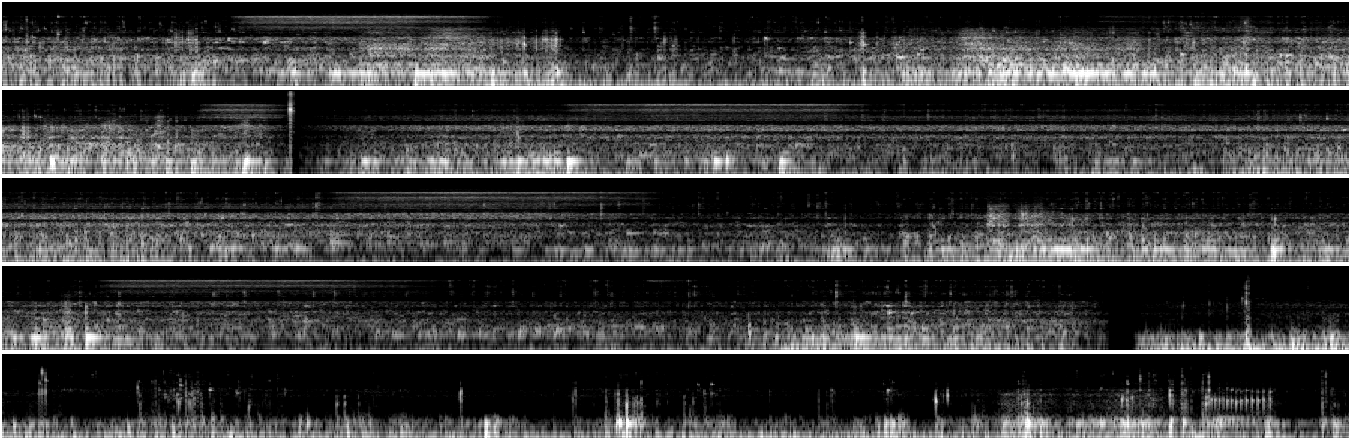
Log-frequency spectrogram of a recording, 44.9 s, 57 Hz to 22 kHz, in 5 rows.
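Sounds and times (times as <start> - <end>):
water gurgling and bubbling: 0.0 - 20.4, 21.8 - 34.3, 35.9 - 39.2, 39.8 - 44.9
high hiss: 1.6 - 3.3, 12.8 - 14.9, 20.2 - 22.3, 27.6 - 29.8.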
